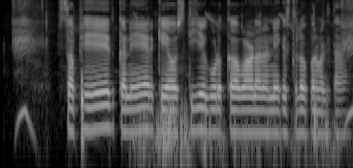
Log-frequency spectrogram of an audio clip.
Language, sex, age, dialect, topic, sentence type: Hindi, male, 18-24, Kanauji Braj Bhasha, agriculture, statement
